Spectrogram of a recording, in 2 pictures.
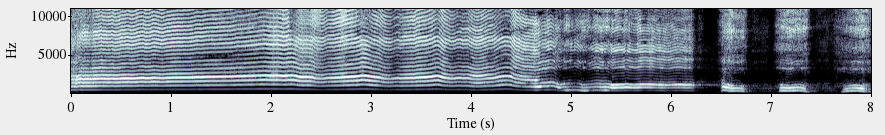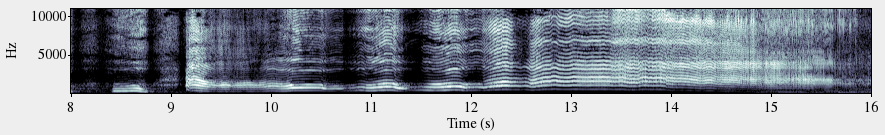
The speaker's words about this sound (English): … posted 19 seconds of screams to her Instagram and Twitter accounts.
